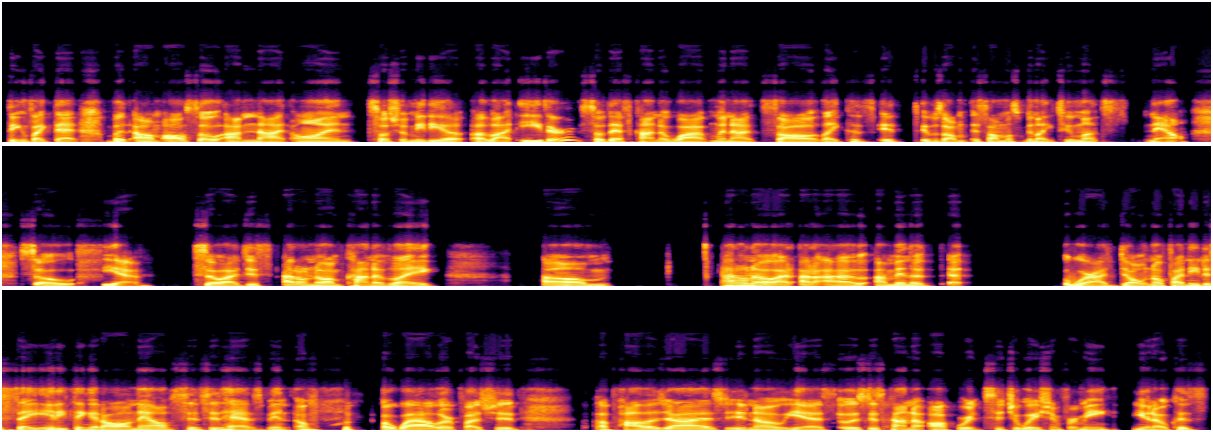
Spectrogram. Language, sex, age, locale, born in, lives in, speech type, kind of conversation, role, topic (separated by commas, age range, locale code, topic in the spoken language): English, female, 45-49, en-US, United States, United States, conversation, advice, user, How can I apologize and make it up after forgetting a close friend's birthday?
